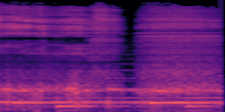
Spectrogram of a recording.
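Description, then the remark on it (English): A continuous wet, squishing rub lasting a couple of seconds, with a steady low hum running underneath and a brief dip midway; no one speaks. “You hear the squishing sound and”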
